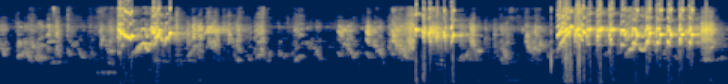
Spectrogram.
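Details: Lovebirds singing and chirping: dense bursts of harsh, high chirps and squawks in several loud flurries, overlapping rapid twittering from more than one bird, with brief quieter gaps between.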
